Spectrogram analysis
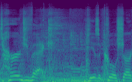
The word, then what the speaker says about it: Herjavec: It's pronounced Herjavec.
